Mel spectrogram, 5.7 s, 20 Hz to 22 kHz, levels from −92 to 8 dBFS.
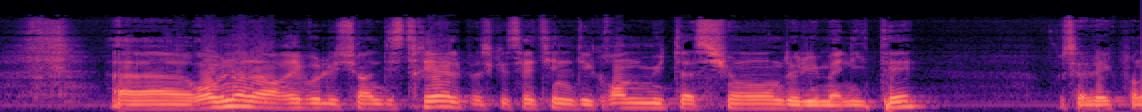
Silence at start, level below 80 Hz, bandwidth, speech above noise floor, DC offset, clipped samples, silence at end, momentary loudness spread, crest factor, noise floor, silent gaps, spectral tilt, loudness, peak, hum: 0.1 s; -56 dBFS; 13 kHz; 32 dB; under 0.1%; under 0.1%; 0 s; 9 LU; 14 dB; -51 dBFS; none; -5.5 dB/octave; -20 LUFS; -6 dBFS; none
